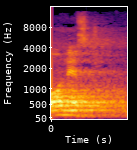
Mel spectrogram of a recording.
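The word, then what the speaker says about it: honest: इसमें देखिए आप एन, ऑनेस्ट, आप देख रहे हैं ऑनेस्ट एच स्टार्टिंग में है, एच कॉन्सोनेंट है, वॉवेल नहीं है, लेकिन हम इसको वॉवेल साउंड से पढ़ेंगे। ऑनेस्ट, एच साइलेंट है, ये ऑनेस्ट, ओ वॉवेल साउंड है, इसलिए हमको एन लगाना है।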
